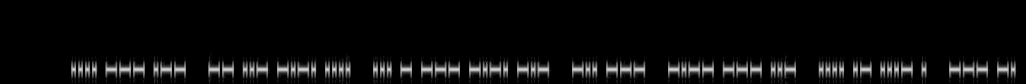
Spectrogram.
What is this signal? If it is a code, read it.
Morse code, heard as a keyed tone, about 34 wpm, 700 Hz. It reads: HOW MUCH STOCK DO YOU HAVE ON
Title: Sentences from Top 1000 Words - Review Part 5 - 35wpm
